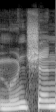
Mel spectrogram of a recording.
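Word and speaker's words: München: Munchin is the actual is how you say that in in German.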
